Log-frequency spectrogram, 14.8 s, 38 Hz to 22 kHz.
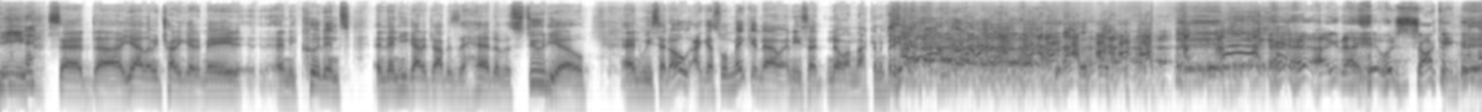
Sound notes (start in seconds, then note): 8.9 laughter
